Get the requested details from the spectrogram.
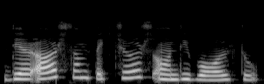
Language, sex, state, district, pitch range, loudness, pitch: English, female, Haryana, Rohtak, 215-300 Hz, -19 LUFS, 245 Hz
